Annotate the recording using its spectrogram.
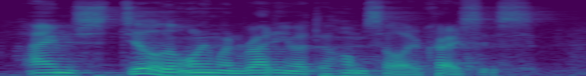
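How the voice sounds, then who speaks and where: Audible room echo surrounds a man who talks at a fairly quick pace in an animated tone. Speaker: urban planning professor. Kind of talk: lecture. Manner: fast.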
